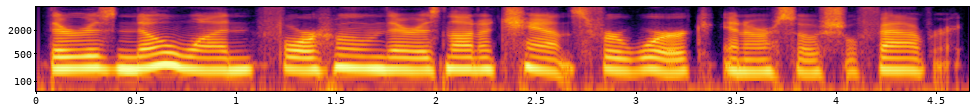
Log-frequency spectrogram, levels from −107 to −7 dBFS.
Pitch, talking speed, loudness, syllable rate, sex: 200 Hz, 220 wpm, -16 LUFS, 5.0 syllables/s, female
